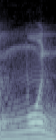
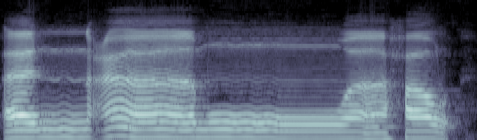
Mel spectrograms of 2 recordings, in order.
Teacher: Tapi bila datang waw jadi hukum idgham bi gunnah. Jadi hukum idgham bi gunnah. Jadi kena masuk beserta dengung.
